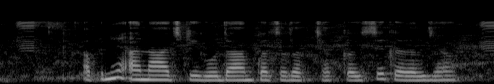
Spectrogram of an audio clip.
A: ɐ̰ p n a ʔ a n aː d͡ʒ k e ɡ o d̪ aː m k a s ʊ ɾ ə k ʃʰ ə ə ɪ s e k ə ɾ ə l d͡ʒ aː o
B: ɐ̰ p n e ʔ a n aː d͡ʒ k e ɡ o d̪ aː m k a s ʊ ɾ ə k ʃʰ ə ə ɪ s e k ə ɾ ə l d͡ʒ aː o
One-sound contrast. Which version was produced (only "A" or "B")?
B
